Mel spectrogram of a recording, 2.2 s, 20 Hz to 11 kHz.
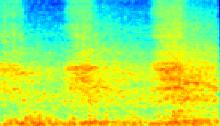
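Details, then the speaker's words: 1980 Dodge D150 truck after a rebuild, warming up as the choke comes off: engine revved twice, rising and settling cleanly with no misses or popping; sounds pretty great, normal revving. "give it a REV all right does sound pretty great"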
